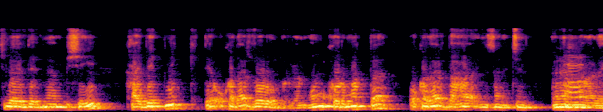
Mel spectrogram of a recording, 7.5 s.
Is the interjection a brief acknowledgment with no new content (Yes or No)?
No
